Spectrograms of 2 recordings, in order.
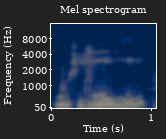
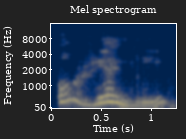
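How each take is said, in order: First: The voice sounds heavy with grief. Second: The voice sounds warm and intimate. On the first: The speaker is overburdened with grief. "You are overburdened with grief" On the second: The speaker is growing close to the listener. "You are becoming close, intimate to the person"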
